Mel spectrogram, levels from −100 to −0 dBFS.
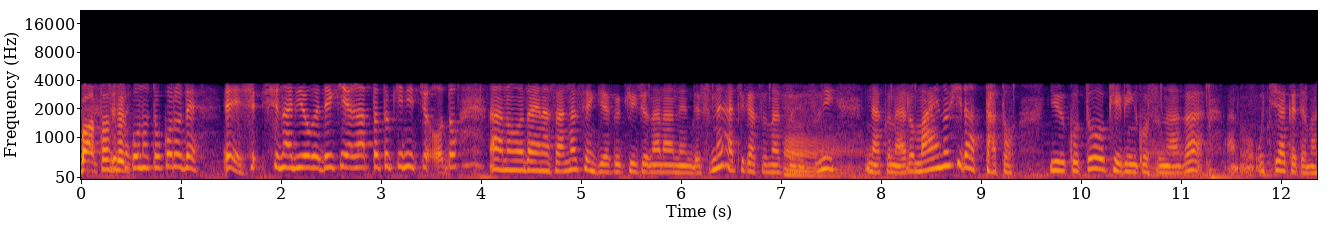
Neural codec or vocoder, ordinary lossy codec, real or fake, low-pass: none; none; real; 3.6 kHz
